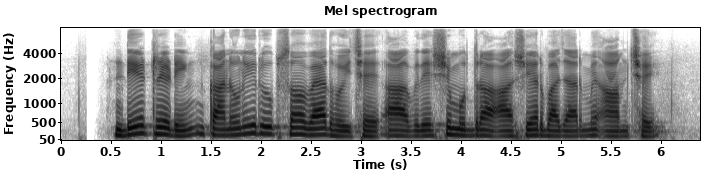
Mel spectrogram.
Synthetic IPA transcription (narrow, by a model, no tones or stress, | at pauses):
ɖeːʈɾeːɖɪ̃ŋɡkaːnuːniɾuːpsə̃ʋɛːd̪ɦoːit͡ʃʰɛaːʋɪd̪eːʃimʊd̪ɾaaːʃejəɾbaːd͡ʒaːɾmẽʔaːmt͡ʃʰɛ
